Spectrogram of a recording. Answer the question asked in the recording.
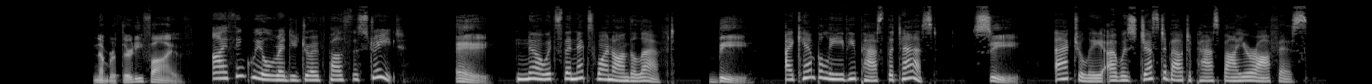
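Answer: A: No, it's the next one on the left.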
